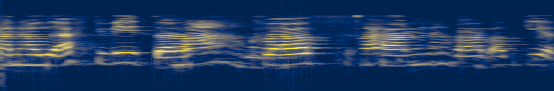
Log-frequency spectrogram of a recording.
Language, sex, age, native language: Icelandic, female, 11, German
